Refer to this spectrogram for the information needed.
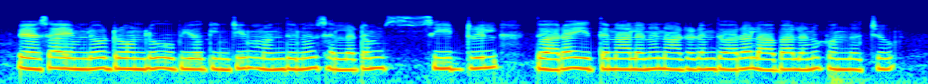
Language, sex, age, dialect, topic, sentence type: Telugu, female, 18-24, Southern, agriculture, statement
